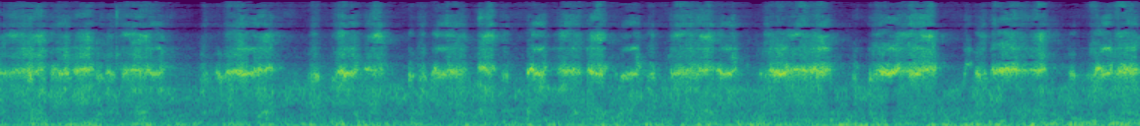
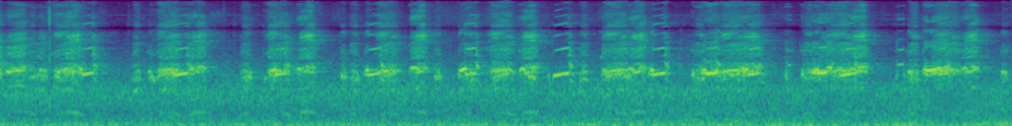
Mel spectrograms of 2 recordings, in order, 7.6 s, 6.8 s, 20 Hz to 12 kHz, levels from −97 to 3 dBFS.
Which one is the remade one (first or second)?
first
